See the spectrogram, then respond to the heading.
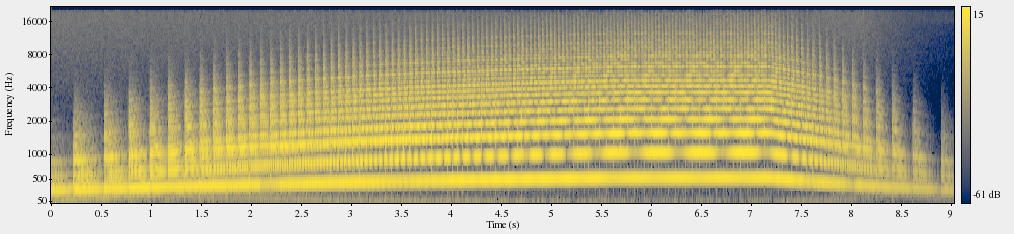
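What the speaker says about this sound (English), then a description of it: "I've got riser 1, which sounds like this." Synth riser preset on an Arturia MicroFreak synthesizer, a loud bright tone sweeping steadily upward for about seven seconds, then dropping and fading alone.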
